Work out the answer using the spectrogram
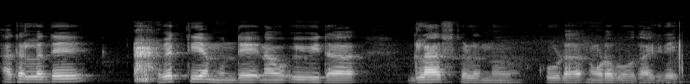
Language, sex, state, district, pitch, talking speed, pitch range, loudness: Kannada, male, Karnataka, Bangalore, 105 Hz, 80 wpm, 100-115 Hz, -18 LUFS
